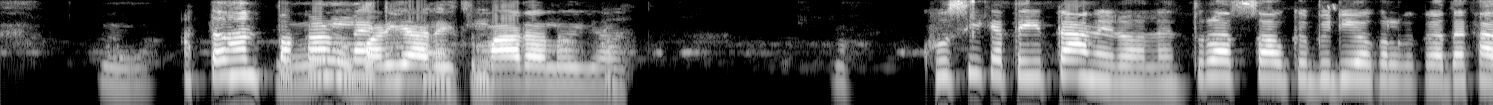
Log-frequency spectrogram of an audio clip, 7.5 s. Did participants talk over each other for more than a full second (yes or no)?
yes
